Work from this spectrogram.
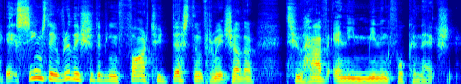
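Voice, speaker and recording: A man's voice: medium pitch, very animated, fast talker. A man with a Scottish accent, presenting a scripted history video in a careful, explanatory way. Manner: careful, explanatory, with occasional filler "uh". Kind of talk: scripted educational narration.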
